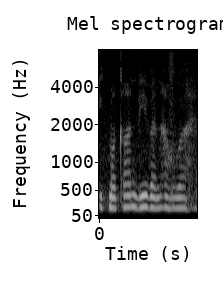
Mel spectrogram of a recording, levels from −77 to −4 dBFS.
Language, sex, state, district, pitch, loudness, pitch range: Hindi, female, Bihar, Purnia, 190 Hz, -34 LUFS, 185-200 Hz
